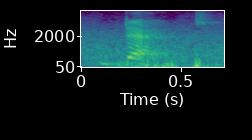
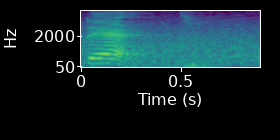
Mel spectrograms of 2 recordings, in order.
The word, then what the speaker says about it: debt: लेकिन इसकी प्रोनाउंसिएशन कुछ इस तरह नहीं है कि इसमें जो बी आता है वो हम नहीं पढ़ते। बी को क्रॉस कर दो तो क्या पढ़ेंगे? डेथ।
